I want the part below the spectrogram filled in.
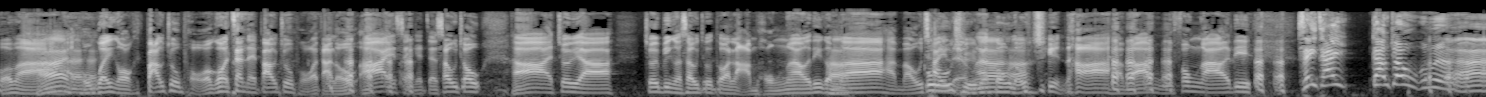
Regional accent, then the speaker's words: Hong Kong; 我们香港人的普选国际社会关注是必须的

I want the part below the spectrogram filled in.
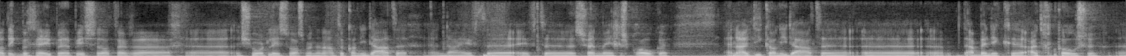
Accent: The Hague, South Holland, Netherlands; born there; want ik ben geboren in Den Haag.

